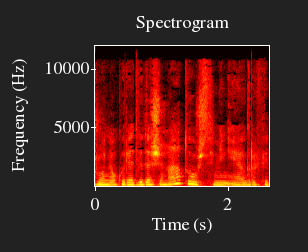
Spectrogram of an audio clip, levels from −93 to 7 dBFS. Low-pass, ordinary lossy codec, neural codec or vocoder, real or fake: 10.8 kHz; AAC, 32 kbps; autoencoder, 48 kHz, 32 numbers a frame, DAC-VAE, trained on Japanese speech; fake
